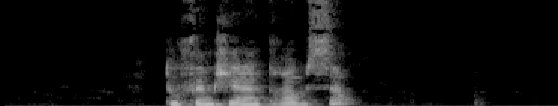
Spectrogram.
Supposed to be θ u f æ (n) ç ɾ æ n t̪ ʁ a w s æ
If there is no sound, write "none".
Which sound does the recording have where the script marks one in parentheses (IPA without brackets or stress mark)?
m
